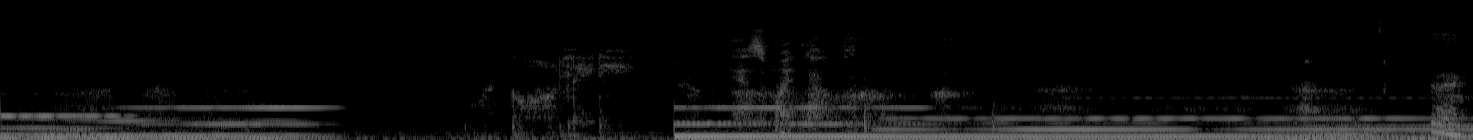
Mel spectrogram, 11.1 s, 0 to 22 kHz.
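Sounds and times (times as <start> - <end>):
low sustained score drone: 0.0 - 2.5, 5.1 - 11.0
man whispering: 3.6 - 4.8, 9.7 - 11.0.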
